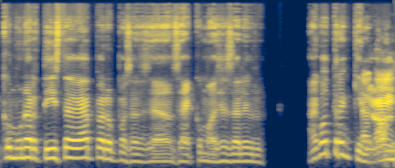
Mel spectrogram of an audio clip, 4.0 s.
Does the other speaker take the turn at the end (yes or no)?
yes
